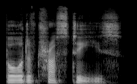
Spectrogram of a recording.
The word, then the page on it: board of trustees: British English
